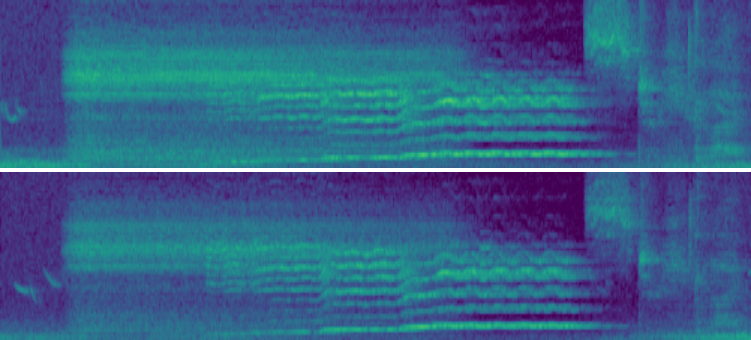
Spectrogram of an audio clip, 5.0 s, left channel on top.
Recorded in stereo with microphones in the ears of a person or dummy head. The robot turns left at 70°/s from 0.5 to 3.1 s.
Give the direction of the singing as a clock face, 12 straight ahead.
3 o'clock.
